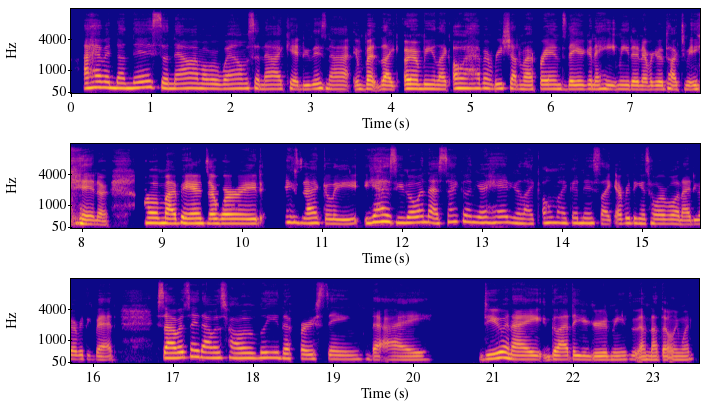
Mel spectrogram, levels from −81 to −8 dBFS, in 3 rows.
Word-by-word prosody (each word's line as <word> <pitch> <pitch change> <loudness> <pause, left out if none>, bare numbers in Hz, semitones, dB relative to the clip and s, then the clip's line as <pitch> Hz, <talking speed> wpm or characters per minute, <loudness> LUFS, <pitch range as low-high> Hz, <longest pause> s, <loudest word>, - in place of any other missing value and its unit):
"I 220 - +4
haven't 245 -1 +4
done 220 -1 +4
this, 245 +2 +1
so, 220 - +1
now 205 +1 -1
I'm 215 -1 0
overwhelmed, 200 +1 -2
so, 210 - -3
now 185 0 -4
I 185 - -2
can't 180 -2 -4
do 175 0 -2
this 205 +4 0
now" 180 -2 -3 0.2
But, 185 -2 +2
like, 170 -3 0
er, 195 - +8
I'm 195 -1 +5
being, 190 -1 +1
like, 175 -1 -1
"Oh 215 - +5
I 215 - +4
haven't 210 -1 -1
reached 205 +1 -1
out 195 - +1
to 180 - -8
my 175 0 0
friends, 185 -1 -1
they 175 0 +2
are - - -4
gonna 180 -1 -2
hate 180 -3 -1
me, 180 0 -2
they're 170 -1 +1
never 165 0 -3
gonna 170 0 +1
talk 165 -5 -1
to - - -11
me 165 +1 -1
again," 180 -2 +3
or, 155 -1 -3 0.5
"Oh, 225 0 +7
my 210 -2 +6
parents 215 -1 +5
are 205 0 +5
worried" 205 0 +3 0.3
Exactly, 215 -5 0
yes, 265 +3 +3
you 230 0 0
go 235 +1 +3
in 260 +1 -1
that 215 -4 -1
cycle 275 +5 -4
in 260 - -3
your 240 -1 0
head, 245 +1 -3
you're 225 -2 -3
like, 195 -1 -8
"Oh 230 +1 -1
my 235 -2 -2
goodness, 220 0 -3
like, 180 -2 -6
everything 215 +2 -3
is 200 -1 -4
horrible, 195 -1 -2
and 180 -2 -3
I 170 - -2
do 180 +1 -4
everything 175 -2 -6
bad," 150 -2 -6 0.5
so, 225 - +3
I 225 - +6
would 240 +1 +2
say 280 -1 +1
that 240 -3 0
was 230 0 -1
probably 225 +1 0
the 210 -1 -2
1st 190 -1 -4
thing 175 0 -6
that 155 -3 -5
I 155 +1 -5 0.6
do, 200 +8 +4
and 220 -5 +3
I 165 -1 +1
glad 165 +1 -2
that 170 - 0
you 160 -1 -1
agree 150 0 -1
with 155 - -3
me, 155 +1 -5
so 170 - -8
I'm 155 - -3
not 155 0 -4
the 155 - -1
only 155 - -5
one. 155 +4 -7
200 Hz, 250 wpm, -23 LUFS, 175-220 Hz, 0.6 s, er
